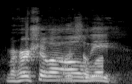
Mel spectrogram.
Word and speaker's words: Mahershala Ali: And it's starring Marisha. – Mahershala Ali.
